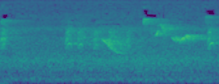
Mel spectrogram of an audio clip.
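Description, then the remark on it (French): Birds recorded by tiny AudioMoth field recorders around Lac Saint-Pierre: a few thin, high chirps and short whistles come and go over a steady wash of outdoor background noise, fairly faint. “Autour du lac Saint-Pierre, Étienne Laure et son équipe ont donc installé des audiomotes – de toutes petites enregistreuses pour épier les oiseaux et les insectes qui s'y trouvent.”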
